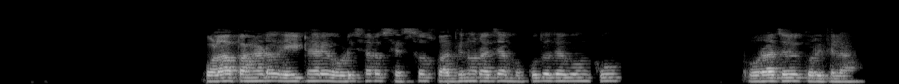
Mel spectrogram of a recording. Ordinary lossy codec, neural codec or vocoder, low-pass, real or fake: MP3, 24 kbps; none; 5.4 kHz; real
